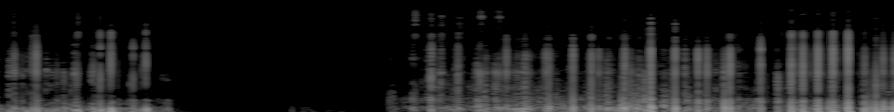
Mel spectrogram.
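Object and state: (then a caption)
Plastic flying ring toy. Long nails scratch and tap the rim and surface of a red translucent plastic flying ring toy with nubs, held tilted flat. Quick clicking taps and scrapes come in a dense burst, stop for about a second of near silence, then resume more steadily to the end.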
